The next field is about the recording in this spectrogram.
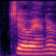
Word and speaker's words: Joanna: Joanna Ray. – Okay, so we don't pronounce the H.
